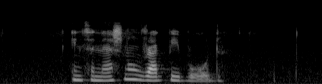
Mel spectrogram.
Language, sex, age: English, female, 21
